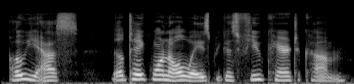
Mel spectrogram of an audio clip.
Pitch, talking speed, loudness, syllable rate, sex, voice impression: 195 Hz, 185 wpm, -17 LUFS, 5.0 syllables/s, female, very feminine, adult-like, slightly middle-aged, thin, slightly relaxed, slightly weak, slightly dark, soft, slightly muffled, fluent, slightly raspy, slightly cute, intellectual, slightly refreshing, sincere, very calm, friendly, reassuring, slightly unique, elegant, slightly sweet, slightly lively, kind, slightly modest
